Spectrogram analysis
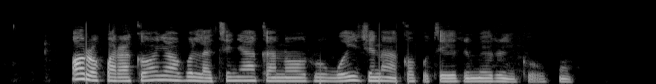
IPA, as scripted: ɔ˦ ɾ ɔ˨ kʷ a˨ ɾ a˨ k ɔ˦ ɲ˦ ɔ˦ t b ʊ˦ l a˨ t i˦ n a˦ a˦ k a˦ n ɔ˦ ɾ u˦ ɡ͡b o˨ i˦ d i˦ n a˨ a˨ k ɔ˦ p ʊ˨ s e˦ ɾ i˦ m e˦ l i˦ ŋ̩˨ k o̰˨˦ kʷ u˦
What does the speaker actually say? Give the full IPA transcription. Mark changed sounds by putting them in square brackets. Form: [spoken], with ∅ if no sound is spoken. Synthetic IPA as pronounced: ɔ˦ ɾ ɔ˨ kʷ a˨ ɾ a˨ k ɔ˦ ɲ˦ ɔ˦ [∅] b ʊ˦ l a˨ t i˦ [ɲ] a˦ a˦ k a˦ n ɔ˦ ɾ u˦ ɡ͡b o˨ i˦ [d͡ʒ] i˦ n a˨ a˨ k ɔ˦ p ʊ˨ [t] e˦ ɾ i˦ m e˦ [ɾ] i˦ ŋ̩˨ k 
